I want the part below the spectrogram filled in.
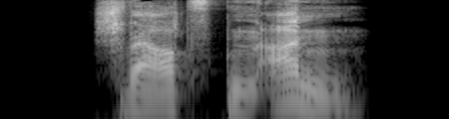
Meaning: inflection of anschwärzen: 1. first/third-person plural preterite 2. first/third-person plural subjunctive II
- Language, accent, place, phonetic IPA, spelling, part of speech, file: German, Germany, Berlin, [ˌʃvɛʁt͡stn̩ ˈan], schwärzten an, verb, De-schwärzten an.ogg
